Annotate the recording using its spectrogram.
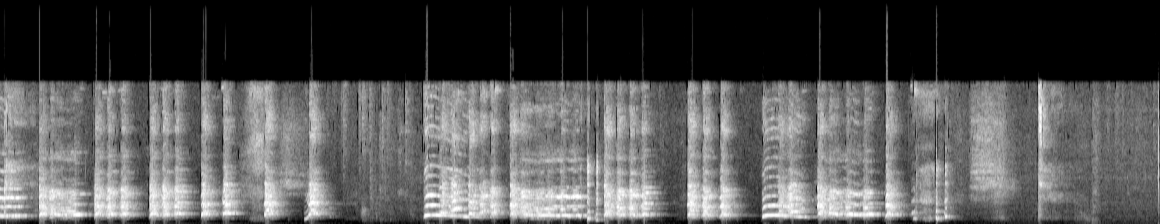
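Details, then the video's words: Merlin the Dachshund howling and barking in bursts, short wavering howls mixed with yips and barks, with several pauses of near silence between groups. "Daschund Howling Contest"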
